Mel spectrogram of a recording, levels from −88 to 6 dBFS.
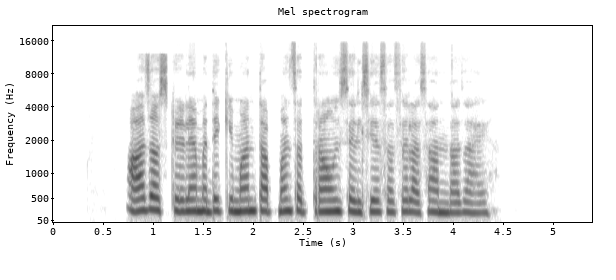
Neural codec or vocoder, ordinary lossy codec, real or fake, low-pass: vocoder, 44.1 kHz, 128 mel bands every 512 samples, BigVGAN v2; Opus, 24 kbps; fake; 14.4 kHz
